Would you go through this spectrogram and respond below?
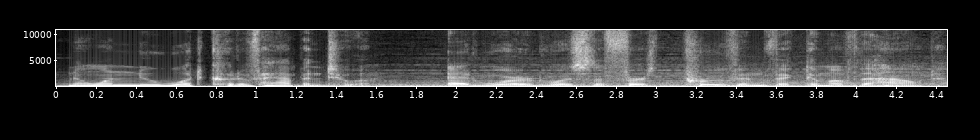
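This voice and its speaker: An actor playing a polite, serious gentleman heir in a video game, explaining things in a courteous, earnest way. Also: lowish voice, lively intonation, fairly quick, over music, close to an everyday voice. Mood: grave. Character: Sir Henry, polite, serious male heir of cursed family. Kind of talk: video game dialogue acting.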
